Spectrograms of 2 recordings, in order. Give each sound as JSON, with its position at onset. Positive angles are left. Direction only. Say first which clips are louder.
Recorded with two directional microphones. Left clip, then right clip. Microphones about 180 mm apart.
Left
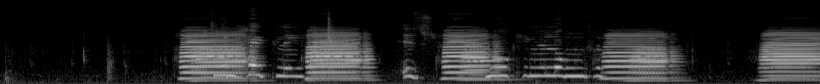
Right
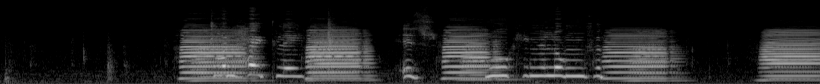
{"t": 1.8, "sound": "music", "louder": "left 2 dB", "side_deg": 5}
{"t": 2.7, "sound": "music", "louder": "right 4 dB", "side_deg": -35}
{"t": 3.0, "sound": "music", "louder": "left 4 dB", "side_deg": 5}
{"t": 5.0, "sound": "music", "louder": "right 3 dB", "side_deg": -30}
{"t": 5.9, "sound": "accordion", "louder": "left 2 dB", "side_deg": 5}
